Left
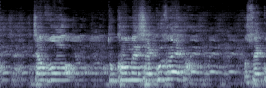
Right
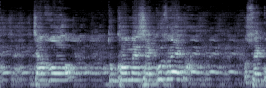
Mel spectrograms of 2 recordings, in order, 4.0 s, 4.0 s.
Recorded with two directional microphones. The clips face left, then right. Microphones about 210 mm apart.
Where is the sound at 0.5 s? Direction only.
15° right (ahead or behind).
